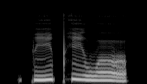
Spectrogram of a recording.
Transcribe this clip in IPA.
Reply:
p i pʰ i w ɤ

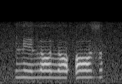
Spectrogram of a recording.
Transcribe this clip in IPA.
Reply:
l e l ɔ l ɔ ʔ ɔ z

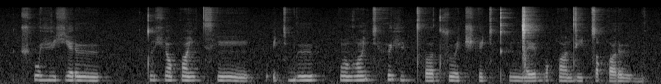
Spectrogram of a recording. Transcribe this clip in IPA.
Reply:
t͡ʃʰ u vʲ ɤ ç e ɾ ɨ | tʷ ɨ ç ũ qʷ ĩ ʎ t͡sʰ ĩ | ʔ ɪ c b ɨ | k ũ ʁʷ ĩ c h ɨ fʲ ɨ b tʰ ɤ d sʷ e t͡ʃʰ ɪ c kʰ ɨ ŋ͡ǀ e b ɪ qʷ ĩ d i c ɪ qʷ ɪ ɾ ɨ b

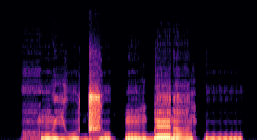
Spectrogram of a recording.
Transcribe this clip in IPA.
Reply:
h ũ˨ j u˨ d͡ʒ u˨˦ k͡p ũ˧ ɡ͡b ɛ˦ ɾ ã˧ k͡p u˨

